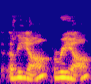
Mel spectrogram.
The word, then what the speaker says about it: Riant: And I know you said Riant, but I didn't specify, but it is Riant. So it's French.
